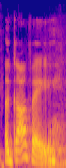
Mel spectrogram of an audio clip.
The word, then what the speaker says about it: agave: In American, it's pronounced as agave, and for British, it's pronounced as agave.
